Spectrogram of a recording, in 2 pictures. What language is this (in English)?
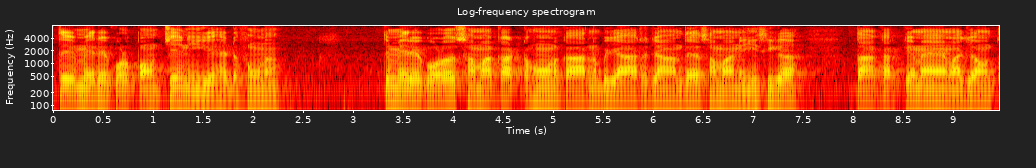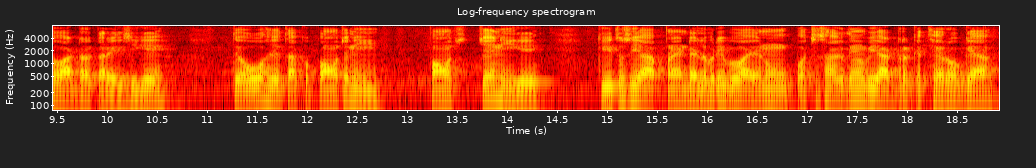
Punjabi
